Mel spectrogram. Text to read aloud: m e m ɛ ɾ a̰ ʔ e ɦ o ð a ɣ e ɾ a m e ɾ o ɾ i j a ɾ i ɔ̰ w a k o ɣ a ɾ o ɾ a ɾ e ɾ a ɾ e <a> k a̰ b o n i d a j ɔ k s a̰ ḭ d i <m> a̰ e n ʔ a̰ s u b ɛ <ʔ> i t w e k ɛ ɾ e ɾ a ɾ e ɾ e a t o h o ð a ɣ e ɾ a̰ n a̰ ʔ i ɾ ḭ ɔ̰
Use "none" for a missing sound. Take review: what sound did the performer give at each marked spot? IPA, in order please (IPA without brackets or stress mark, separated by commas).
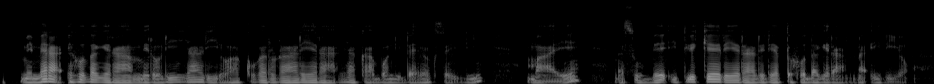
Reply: a, m, ʔ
